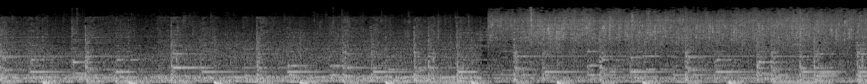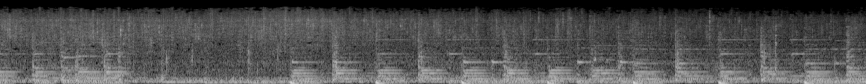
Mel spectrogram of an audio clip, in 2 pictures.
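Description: Background music with a steady beat. About five seconds in, a steady sizzle of hot cooking oil in a wok over a gas flame joins it.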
